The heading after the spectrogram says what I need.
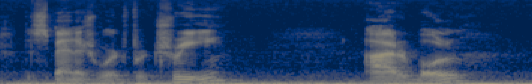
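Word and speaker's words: árbol: elle an l so its natural accent should be on the last syllable but it's not it's pronounced arbol not and so as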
